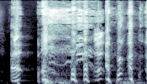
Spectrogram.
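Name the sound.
cough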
